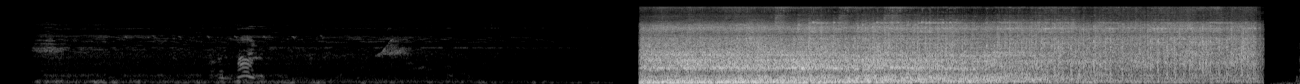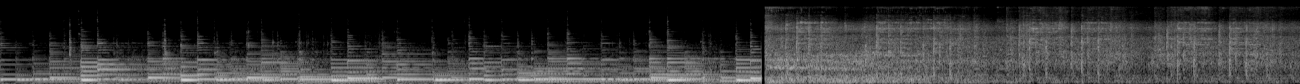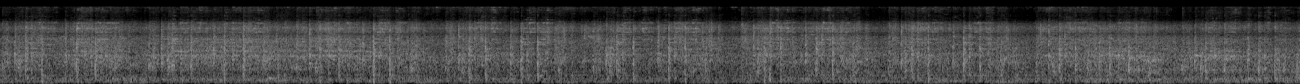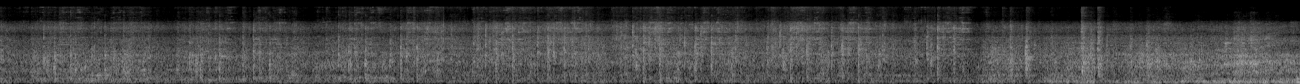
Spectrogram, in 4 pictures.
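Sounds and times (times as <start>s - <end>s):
train running rumble: 6.4s - 12.6s, 20.7s - 52.0s
train wheels clattering over rail joints: 6.4s - 12.6s, 20.7s - 52.0s.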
